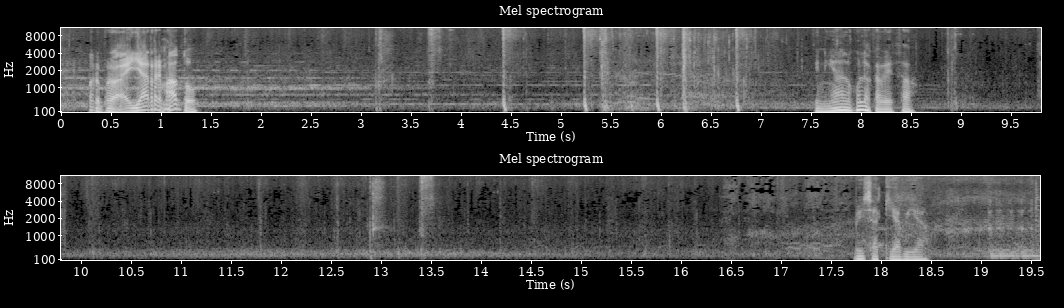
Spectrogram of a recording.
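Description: A man talks into a close microphone in short, lively bursts.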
